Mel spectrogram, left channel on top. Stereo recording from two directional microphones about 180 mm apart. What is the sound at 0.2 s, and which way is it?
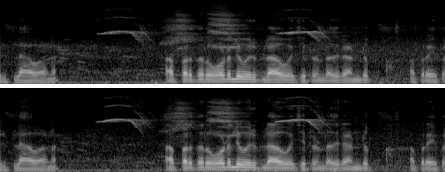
Speech, 5° right (ahead or behind).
